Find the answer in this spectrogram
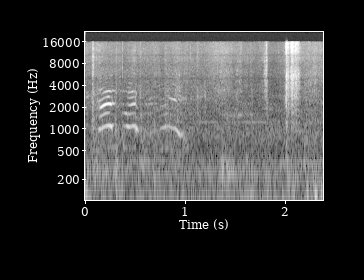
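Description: Faint, distant children's voices: a couple of short high-pitched calls in the first second, over a steady low rumble.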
